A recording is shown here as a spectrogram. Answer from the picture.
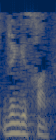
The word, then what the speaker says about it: Genghis Khan: It's Genghis Khan. That's how we pronounce it in English, Genghis Khan.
